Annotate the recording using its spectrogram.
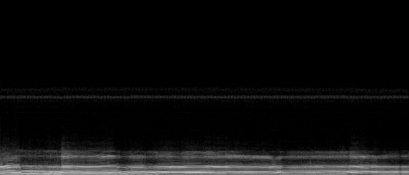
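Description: A man's voice making a long, drawn-out wailing noise, its pitch wobbling and sliding up and down, broken off briefly twice.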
